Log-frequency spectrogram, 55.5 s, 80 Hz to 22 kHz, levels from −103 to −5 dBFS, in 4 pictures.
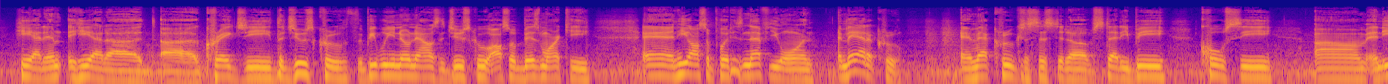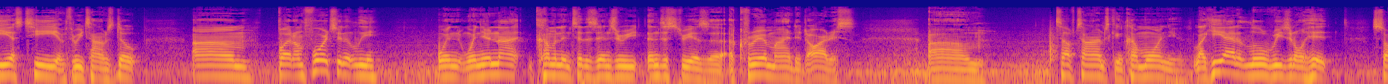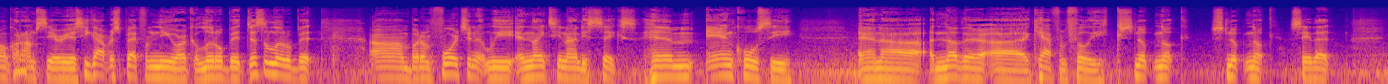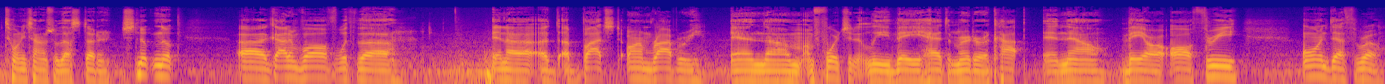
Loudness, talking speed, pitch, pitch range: -26 LUFS, 170 wpm, 125 Hz, 110-135 Hz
